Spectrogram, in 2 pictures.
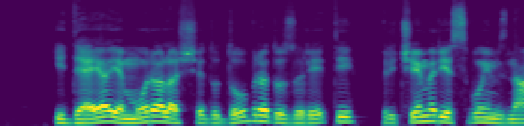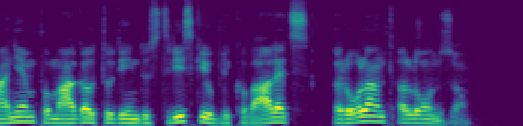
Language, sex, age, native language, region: Slovenian, male, 18-29, Slovenian, Pomurje region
